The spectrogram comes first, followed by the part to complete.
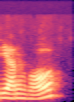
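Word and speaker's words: Danh Võ: You write it Dan Vo, but you can't actually pronounce it Yan Vo.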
